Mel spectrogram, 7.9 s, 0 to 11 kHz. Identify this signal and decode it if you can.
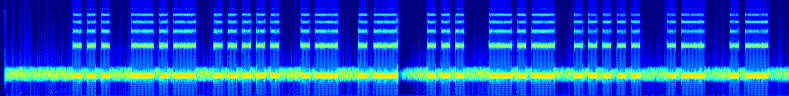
Morse code, heard as a keyed tone, about 17 wpm, 710 Hz, with radio noise. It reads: SK5AA SK5AA
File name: tropo / sk5aa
